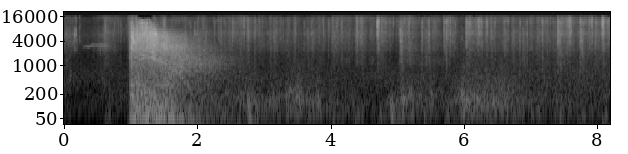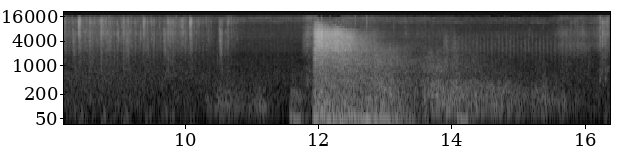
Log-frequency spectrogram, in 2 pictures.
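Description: Loud explosions boom and rumble away.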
